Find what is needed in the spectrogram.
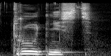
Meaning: difficulty
- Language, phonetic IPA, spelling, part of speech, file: Ukrainian, [ˈtrudʲnʲisʲtʲ], трудність, noun, Uk-трудність.ogg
